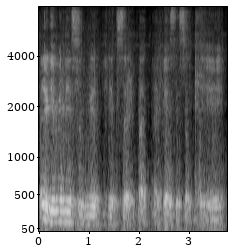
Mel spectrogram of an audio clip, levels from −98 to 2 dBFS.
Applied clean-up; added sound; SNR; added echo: neural separator model SepFormer DNS4.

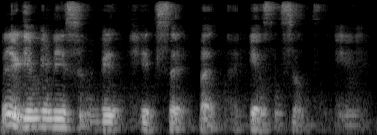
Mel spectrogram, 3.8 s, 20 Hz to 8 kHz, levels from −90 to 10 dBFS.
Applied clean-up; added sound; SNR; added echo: neural mask model DeepFilterNet 3.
